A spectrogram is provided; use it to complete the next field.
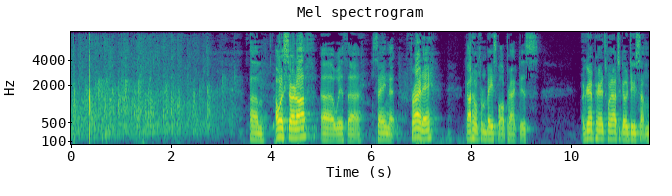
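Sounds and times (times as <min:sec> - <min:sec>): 
audience applause: 0:00.0 - 0:03.5
speech: 0:03.6 - 0:07.3, 0:07.9 - 0:09.4, 0:10.2 - 0:11.5.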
